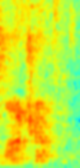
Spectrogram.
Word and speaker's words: sláinte: And there's a Gaelic saying for these moments in time that means cheers, and it's pronounced sláinte.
